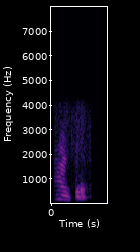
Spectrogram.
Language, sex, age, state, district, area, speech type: Nepali, female, 30-45, West Bengal, Kalimpong, rural, conversation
